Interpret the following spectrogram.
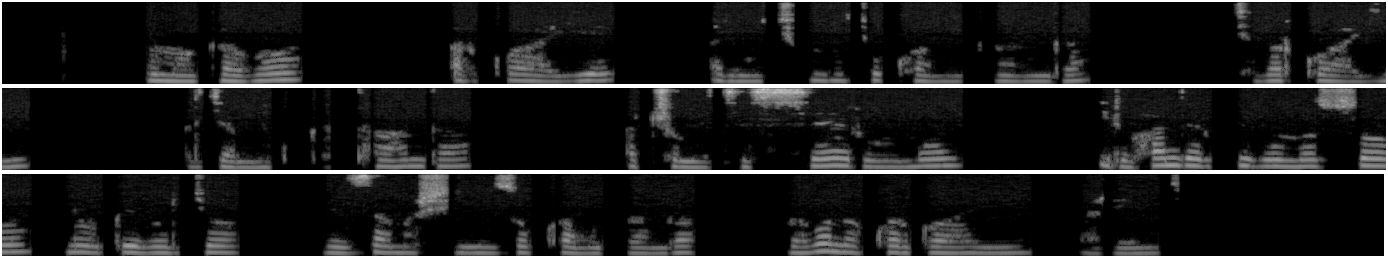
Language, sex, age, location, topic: Kinyarwanda, female, 25-35, Kigali, health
